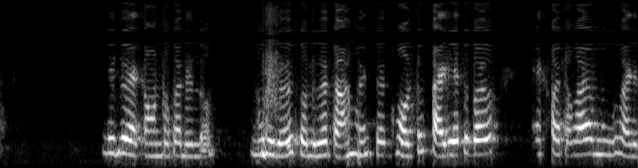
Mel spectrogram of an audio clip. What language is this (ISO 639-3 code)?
asm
